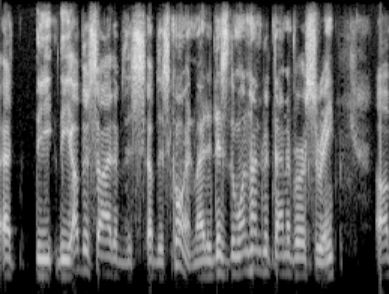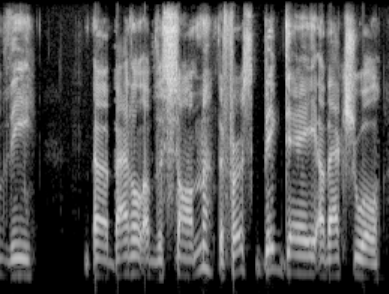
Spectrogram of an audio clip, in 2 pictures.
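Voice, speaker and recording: A man giving extemporaneous political and historical commentary as a radio host, deliberate and emphatic, with professorial asides and sardonic phrasing. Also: medium pitch, fairly bright tone, no echo, low-quality recording.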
